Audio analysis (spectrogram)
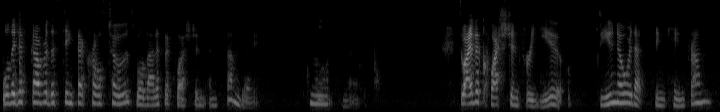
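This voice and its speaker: A woman reading a picture book aloud to children as a librarian, with expressive, dramatic emphasis. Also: fairly high pitch, moderate pace, vocal fry. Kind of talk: animated storybook read-aloud.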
